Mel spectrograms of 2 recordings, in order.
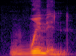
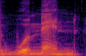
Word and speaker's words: women: men's men and the plural of woman is women not women's the pronunciation it doesn't look like it should be pronounced like that people look at it and they say were men were men but now the pronunciation is we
